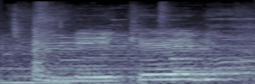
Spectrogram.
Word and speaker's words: NA-KD: I recently got from Naked. It's spelled N-A-K-D, so it's Naked without the E.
